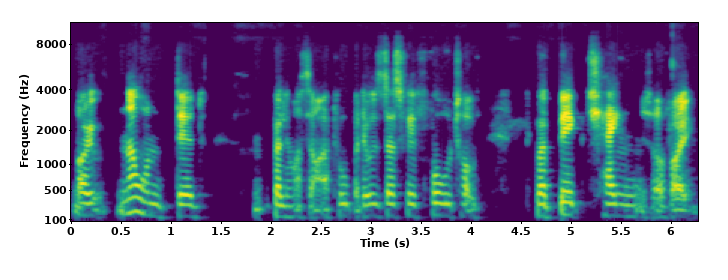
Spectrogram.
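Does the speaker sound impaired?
Yes: stammer; worsened by anxiety moving to large college, GP referral to two-week Michael Palin Centre course; stammer worsens with anxiety and big changes, uses techniques learned at Palin Centre; here repeated sounds, repeated words.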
